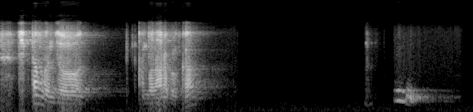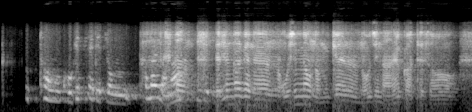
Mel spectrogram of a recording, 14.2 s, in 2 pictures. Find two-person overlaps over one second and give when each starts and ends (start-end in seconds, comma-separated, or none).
9.2-10.5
